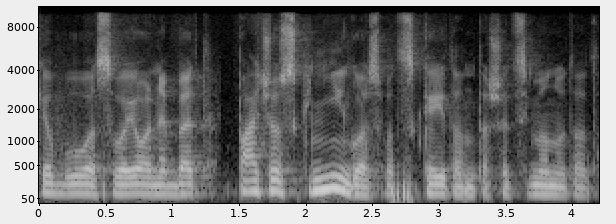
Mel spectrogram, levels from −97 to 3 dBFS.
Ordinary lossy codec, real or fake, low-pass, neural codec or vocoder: MP3, 96 kbps; real; 9.9 kHz; none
